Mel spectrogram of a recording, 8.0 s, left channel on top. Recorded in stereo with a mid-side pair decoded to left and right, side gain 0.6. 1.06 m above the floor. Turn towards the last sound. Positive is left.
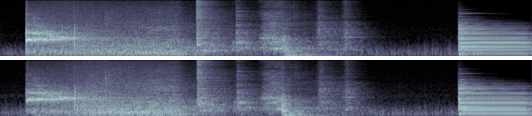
turn(degrees=-5)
